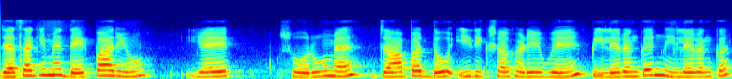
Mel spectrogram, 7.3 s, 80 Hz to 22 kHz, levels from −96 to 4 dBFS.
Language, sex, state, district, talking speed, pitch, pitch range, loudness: Hindi, female, Bihar, Kishanganj, 205 wpm, 240 Hz, 220-270 Hz, -15 LUFS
